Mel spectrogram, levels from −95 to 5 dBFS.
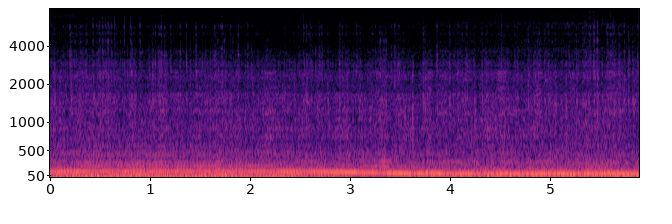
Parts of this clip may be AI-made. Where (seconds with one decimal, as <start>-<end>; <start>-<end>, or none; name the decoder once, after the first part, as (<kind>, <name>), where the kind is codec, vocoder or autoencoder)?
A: none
